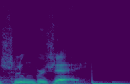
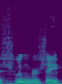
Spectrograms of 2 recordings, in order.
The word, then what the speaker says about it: Schlumberger: And that is the genius of Jean Schlumberger. Not Schlumberger, as a lot of people often pronounce it, but Jean Schlumberger.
